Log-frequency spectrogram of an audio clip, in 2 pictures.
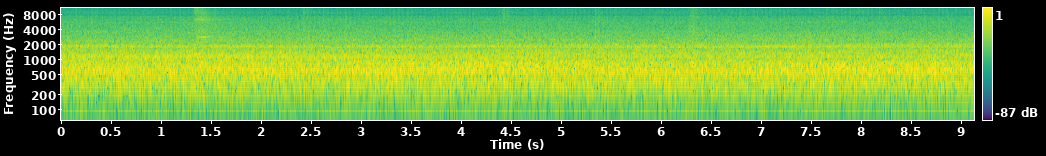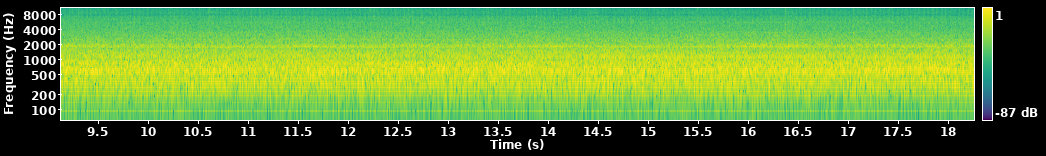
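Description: Class 37 diesel locomotive's English Electric V12 engine running steadily at low power, with a steady high whistle over the engine noise.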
